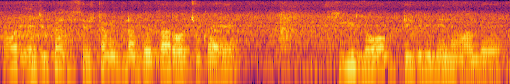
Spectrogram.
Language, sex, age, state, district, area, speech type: Urdu, male, 18-30, Uttar Pradesh, Gautam Buddha Nagar, urban, spontaneous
